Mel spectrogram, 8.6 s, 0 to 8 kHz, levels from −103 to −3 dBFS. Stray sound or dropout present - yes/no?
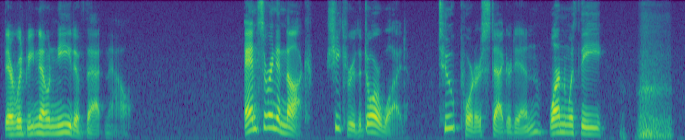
yes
